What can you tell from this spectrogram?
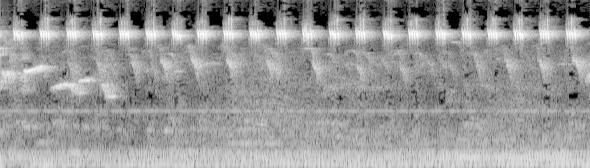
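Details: Cricket chirping, recorded as a training sound for songbirds: shrill, high pulses repeated steadily about four times a second, with descending whistled bird notes running underneath through the first half.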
